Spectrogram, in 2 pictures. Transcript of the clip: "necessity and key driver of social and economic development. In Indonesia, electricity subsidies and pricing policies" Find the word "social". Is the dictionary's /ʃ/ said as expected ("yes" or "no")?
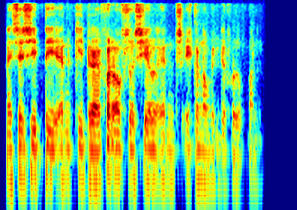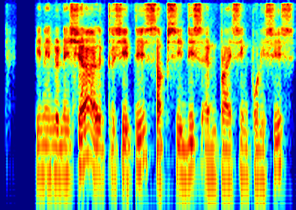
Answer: no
